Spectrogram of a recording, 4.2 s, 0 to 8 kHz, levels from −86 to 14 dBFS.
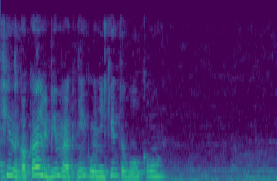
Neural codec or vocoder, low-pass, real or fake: codec, 16 kHz, 8 kbps, FreqCodec, larger model; 7.2 kHz; fake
